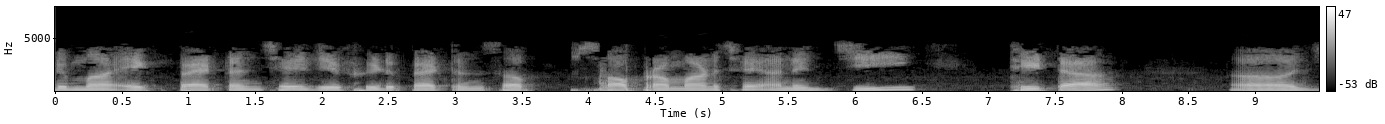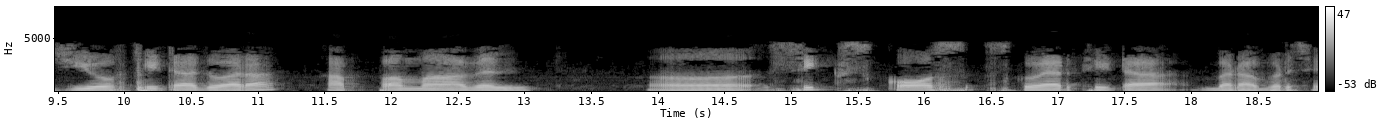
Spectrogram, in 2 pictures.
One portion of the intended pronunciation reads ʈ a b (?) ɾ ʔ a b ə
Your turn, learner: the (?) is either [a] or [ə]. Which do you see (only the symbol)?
ə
